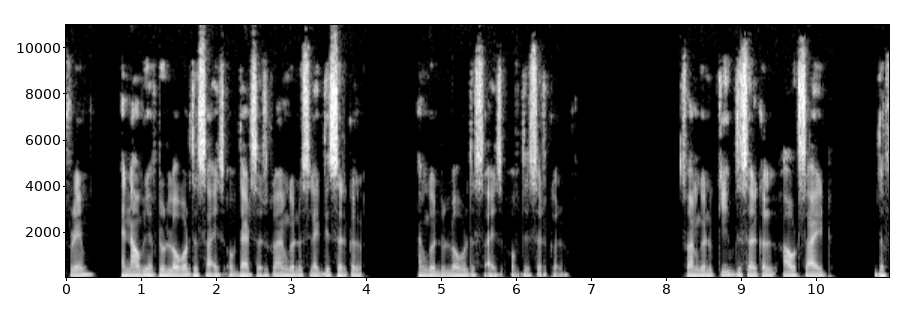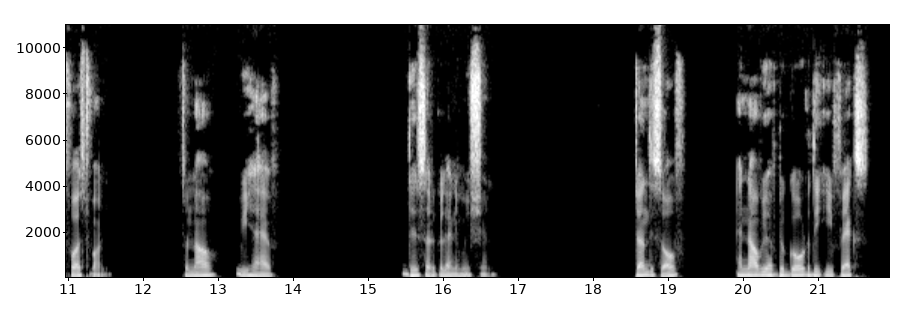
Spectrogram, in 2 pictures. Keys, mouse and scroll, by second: 1.9 scroll down 1, 7.1-8.2 scroll up 1, 13.0 scroll down 1.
